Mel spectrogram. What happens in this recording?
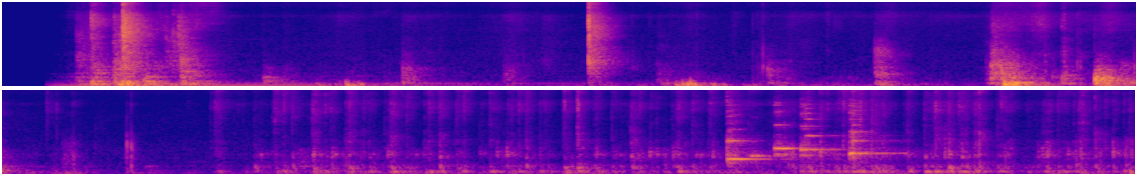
I opend the door and turned on the light, then walked to my desk and sat down, after sitting down i started working on my computer during which i got a phone notification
